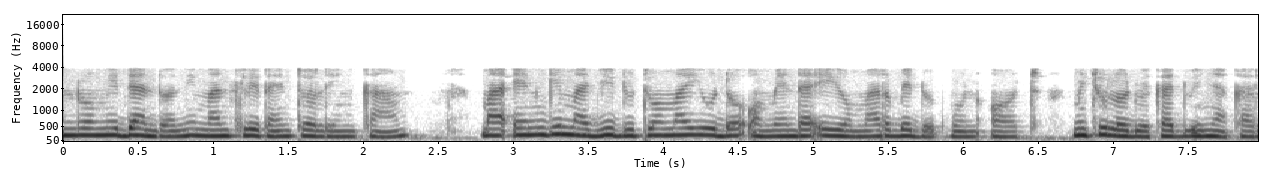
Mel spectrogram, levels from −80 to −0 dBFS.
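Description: Nothing stood out on listening to this speech, which comes through the narrow band of an ordinary G.711 telephone line.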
